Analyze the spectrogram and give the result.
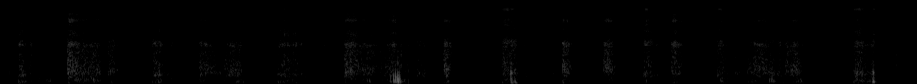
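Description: A sharpened wooden graphite pencil held in the fingertips scratches across a lined paper sheet in a notebook while writing Korean text. The result is a series of short, bright, dry scratching strokes separated by brief pauses.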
